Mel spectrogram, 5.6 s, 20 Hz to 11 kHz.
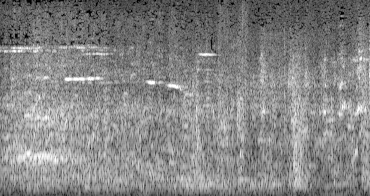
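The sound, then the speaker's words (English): A train rumbles steadily along the rails with a loud, continuous rattling roar, joined by brief high-pitched wheel squeals that come and go. “It's the 1023 special calling at all stations to Haywards Heath.”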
